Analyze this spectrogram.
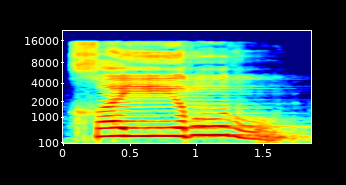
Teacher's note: huruf ro dibunyikan secara tafkhim karena ro berharakat damah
